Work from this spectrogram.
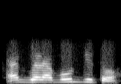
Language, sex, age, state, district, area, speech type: Bengali, female, 45-60, West Bengal, Uttar Dinajpur, urban, conversation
